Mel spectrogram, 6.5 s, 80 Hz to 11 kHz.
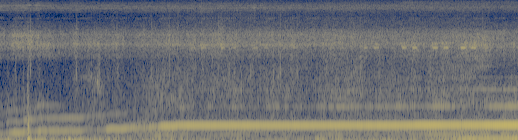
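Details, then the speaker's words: Motorguide Xi3 70 lb 54-inch shaft trolling motor: motor whine rises in pitch then holds steady at high speed, with a beep marking maximum speed; normal maximum-speed beep. "And you hear a beep indicating that you've reached maximum speed."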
